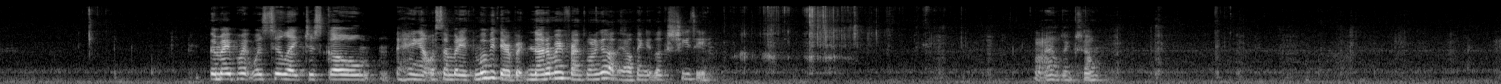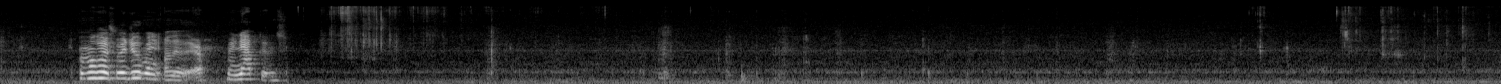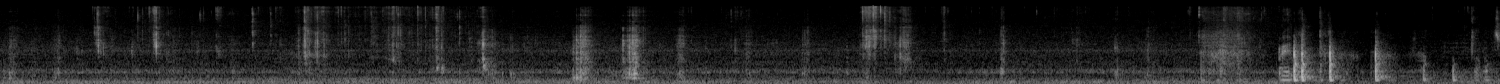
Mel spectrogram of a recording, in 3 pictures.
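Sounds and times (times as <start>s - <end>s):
faint steady hum: 0.0s - 45.0s
crunchy chewing and biting: 7.3s - 10.2s, 11.1s - 15.3s, 18.2s - 20.2s, 21.4s - 24.4s, 27.4s - 42.4s.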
